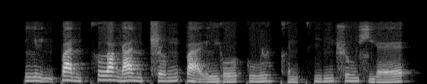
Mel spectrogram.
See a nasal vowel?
no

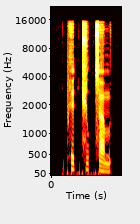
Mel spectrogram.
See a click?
no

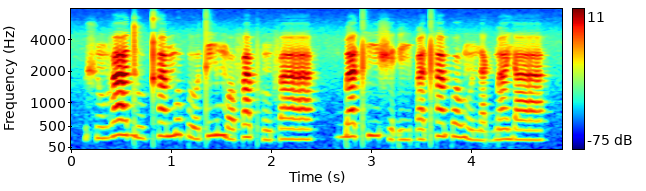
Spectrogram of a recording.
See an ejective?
no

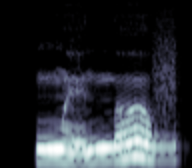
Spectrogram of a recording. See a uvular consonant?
no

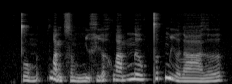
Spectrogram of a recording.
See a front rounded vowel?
no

